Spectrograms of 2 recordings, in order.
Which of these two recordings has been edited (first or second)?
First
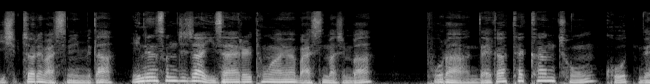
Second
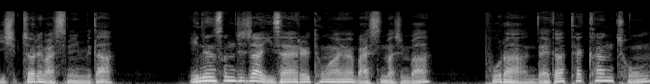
first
